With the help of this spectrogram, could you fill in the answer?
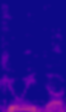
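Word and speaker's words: geoduck: serious oh my God it's actually pronounced gooey duck and of course it it's not related to the birds thank you for spelling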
